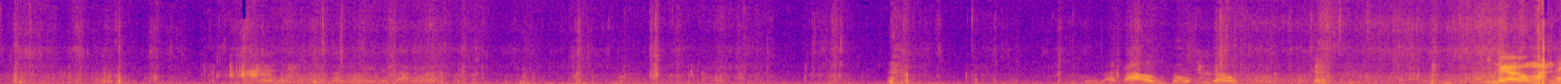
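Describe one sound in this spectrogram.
Footsteps crunch through brush and leaves.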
